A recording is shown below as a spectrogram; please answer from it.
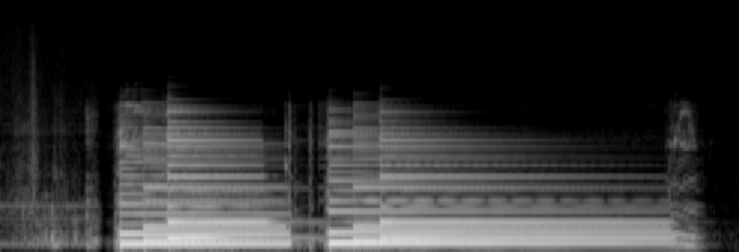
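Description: A Fender Stratocaster electric guitar on its neck position single-coil pickup plays sustained clean chords, two long ringing strums separated by a short break, bright and close with no voices.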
